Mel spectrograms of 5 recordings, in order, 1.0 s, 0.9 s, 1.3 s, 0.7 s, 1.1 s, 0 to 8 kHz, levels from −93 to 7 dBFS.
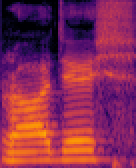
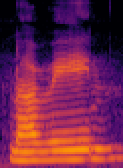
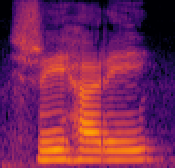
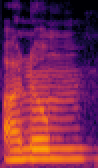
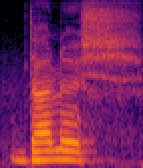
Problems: constant background noise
